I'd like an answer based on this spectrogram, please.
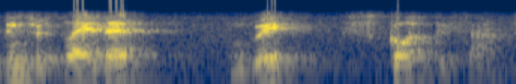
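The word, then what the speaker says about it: σκόρπισα: Yes, in Greek, write down, been translated, skorpisa. Scattered, past tense in Greek language. Scattered, English. It's been translated in Greek, skorpisa.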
